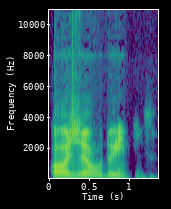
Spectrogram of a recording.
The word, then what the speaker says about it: aujourd'hui: Attention, aujourd'hui. Demain, lundi, c'est bien. Continue, continue. Luciana. Aujourd'hui, Ah, ah. mardi. Attendez. Aujourd'hui. La Aujourd'hui, con la U se pronuncia O.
